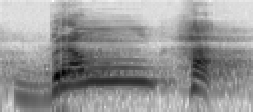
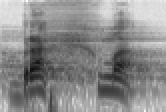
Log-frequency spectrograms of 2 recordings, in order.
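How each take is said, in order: First: The h sound comes after the m sound. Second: The h sound comes before the m sound. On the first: The speaker calls it right. "So that ha sound comes next, ma sound comes before" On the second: The speaker calls it wrong. "how should you pronounce in the order of writing? ... because ha comes before ma"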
